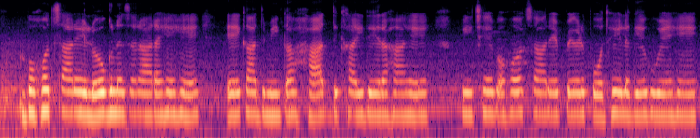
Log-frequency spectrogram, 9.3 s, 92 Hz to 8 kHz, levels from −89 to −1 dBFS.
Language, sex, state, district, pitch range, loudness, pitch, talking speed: Hindi, female, Madhya Pradesh, Bhopal, 195-205 Hz, -18 LUFS, 200 Hz, 140 wpm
